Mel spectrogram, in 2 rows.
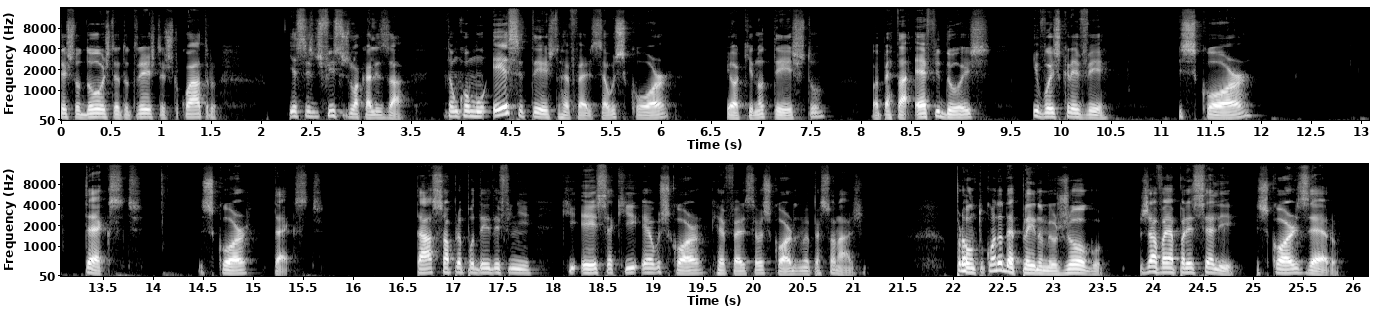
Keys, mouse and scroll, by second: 7.2 click, 8.5 F2, 9.3-14.1 typing, 22.5 click, 25.0 click, 25.7-26.1 typing.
